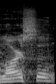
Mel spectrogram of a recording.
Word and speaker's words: Larsa: How you pronounce her name? – Larsa.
